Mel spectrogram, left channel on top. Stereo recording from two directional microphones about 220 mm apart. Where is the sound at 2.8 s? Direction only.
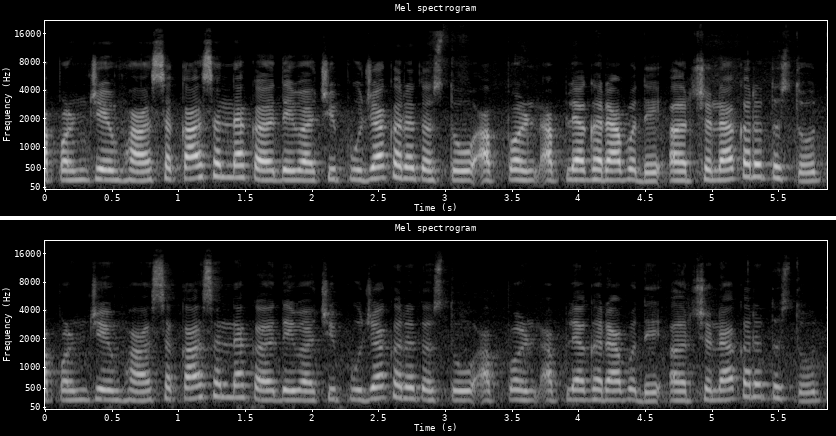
20° left (ahead or behind).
